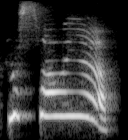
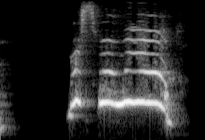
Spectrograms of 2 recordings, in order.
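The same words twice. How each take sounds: First: High loud scream. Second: Very high, very loud drawn-out scream, slow; bigger scream. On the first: Mother screams at swelling daughter, high and loud. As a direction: scream in horror. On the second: Mother screams again louder at swelling daughter. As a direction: stretch the scream in full panic. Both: A narrator's reading. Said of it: "screamed Miss Beauregard again".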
